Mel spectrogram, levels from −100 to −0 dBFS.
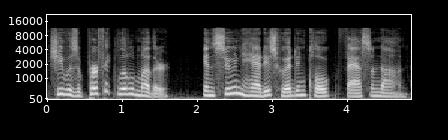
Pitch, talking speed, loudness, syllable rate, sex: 200 Hz, 185 wpm, -17 LUFS, 4.8 syllables/s, female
